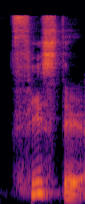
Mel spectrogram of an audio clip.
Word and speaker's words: Pfister: Enquanto seu epíteto específico é uma homenagem a Ana Pfister, acho que o P é mudo, né?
